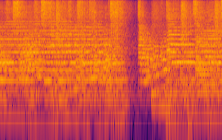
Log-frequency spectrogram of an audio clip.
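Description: Jazz big band playing, with trumpets, flugelhorn and trombones sounding full, held chords. The band cuts off briefly about two and a half seconds in, then comes straight back in together.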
